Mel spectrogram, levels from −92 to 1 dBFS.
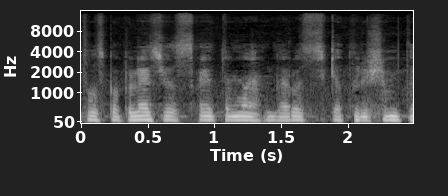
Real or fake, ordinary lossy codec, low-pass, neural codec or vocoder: fake; AAC, 48 kbps; 14.4 kHz; codec, 32 kHz, 1.9 kbps, SNAC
